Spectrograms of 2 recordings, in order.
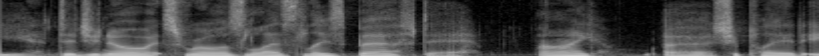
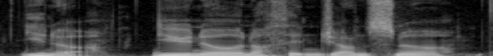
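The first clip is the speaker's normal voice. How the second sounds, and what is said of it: Put-on Northern English accent. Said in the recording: “I'm just trying to flex my Northern English accent.”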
